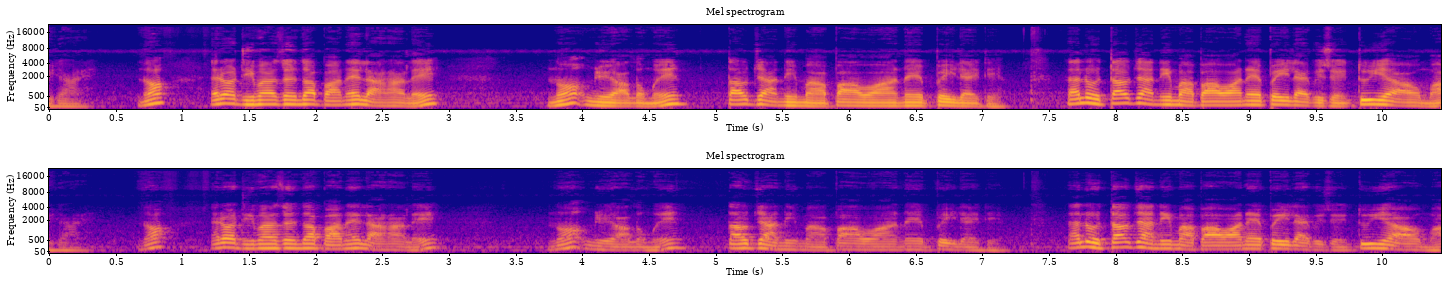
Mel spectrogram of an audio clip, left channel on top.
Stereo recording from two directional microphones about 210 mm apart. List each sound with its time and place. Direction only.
0.7 s speech: 45° left (ahead or behind)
